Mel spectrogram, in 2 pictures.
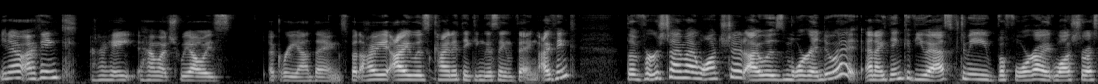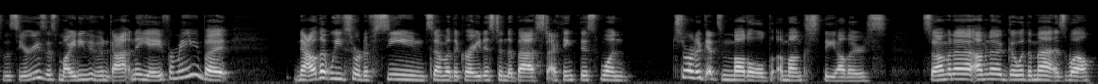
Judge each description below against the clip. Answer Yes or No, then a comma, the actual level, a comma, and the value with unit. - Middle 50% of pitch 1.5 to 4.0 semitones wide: Yes, average, 3.4 semitones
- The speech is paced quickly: Yes, fast, 260 wpm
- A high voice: Yes, high, 210 Hz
